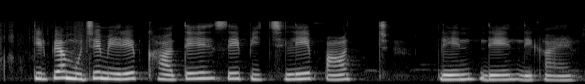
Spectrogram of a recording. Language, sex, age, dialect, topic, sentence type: Hindi, female, 18-24, Kanauji Braj Bhasha, banking, statement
